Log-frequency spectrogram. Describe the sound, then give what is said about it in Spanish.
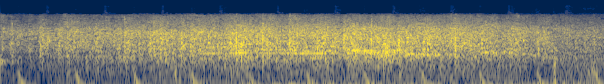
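Sustained applause from the parliamentary opposition during Díaz Ayuso's speech, at her pledge of zero tolerance for corruption: a dense, steady wash of clapping that holds at a constant level for several seconds with no voices rising above it. “Tolerancia cero para la corrupción, momento que ha aprovechado la oposición para aplaudir como estábamos escuchando.”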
